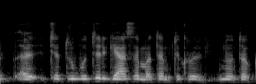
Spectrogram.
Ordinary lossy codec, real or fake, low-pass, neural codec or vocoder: AAC, 64 kbps; real; 7.2 kHz; none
